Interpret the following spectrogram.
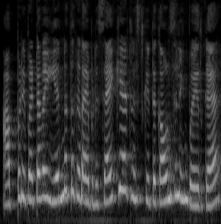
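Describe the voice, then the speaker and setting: A woman's voice: very high-pitched, racing. A woman voicing a protective older sister in a cartoon drama, scolding her younger brother bluntly. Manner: scolding, forceful.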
